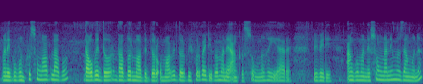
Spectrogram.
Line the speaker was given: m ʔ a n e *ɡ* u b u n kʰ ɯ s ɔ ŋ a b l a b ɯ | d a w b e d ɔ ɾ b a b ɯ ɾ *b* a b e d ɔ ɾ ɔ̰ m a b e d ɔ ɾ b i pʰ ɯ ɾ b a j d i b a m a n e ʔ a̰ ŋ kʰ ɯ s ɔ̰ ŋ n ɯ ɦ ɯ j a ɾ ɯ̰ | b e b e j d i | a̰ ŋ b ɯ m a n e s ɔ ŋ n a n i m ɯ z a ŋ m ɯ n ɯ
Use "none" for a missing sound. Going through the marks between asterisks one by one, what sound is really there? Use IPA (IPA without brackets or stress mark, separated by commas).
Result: ɡ, m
